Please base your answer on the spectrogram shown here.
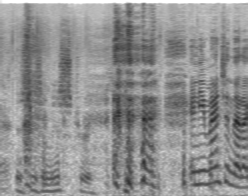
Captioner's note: laughs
